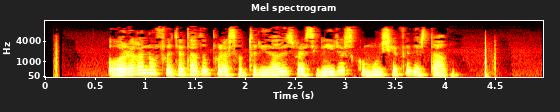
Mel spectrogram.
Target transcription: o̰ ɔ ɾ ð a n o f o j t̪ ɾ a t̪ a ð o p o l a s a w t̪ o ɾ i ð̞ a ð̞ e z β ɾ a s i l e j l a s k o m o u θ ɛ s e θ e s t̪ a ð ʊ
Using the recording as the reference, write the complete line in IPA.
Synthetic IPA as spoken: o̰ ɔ ɾ ɣ a n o f o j t̪ ɾ a t̪ a ð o p o l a s a w t̪ o ɾ i ð̞ a ð̞ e z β ɾ a s i l e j ɾ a s k o m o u ʃ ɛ f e ð e s t̪ a ð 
